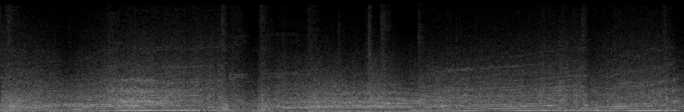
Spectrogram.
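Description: A racing car engine revs up and down, rising and falling in pitch as it shifts gears.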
